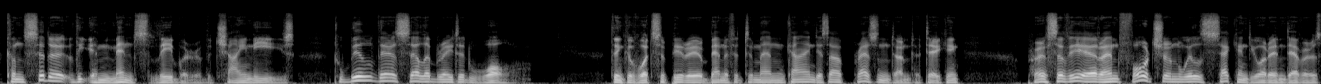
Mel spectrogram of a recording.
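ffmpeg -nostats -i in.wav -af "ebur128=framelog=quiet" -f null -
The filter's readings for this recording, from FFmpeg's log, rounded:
Integrated loudness:
  I:         -19.5 LUFS
  Threshold: -30.1 LUFS
Loudness range:
  LRA:         3.0 LU
  Threshold: -40.3 LUFS
  LRA low:   -21.5 LUFS
  LRA high:  -18.6 LUFS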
